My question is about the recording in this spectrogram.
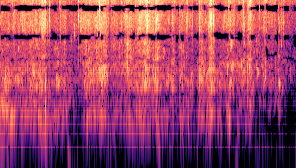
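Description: A hand swishing plastic toy trucks through a basin of muddy water: steady splashing and sloshing, with a few small knocks.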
